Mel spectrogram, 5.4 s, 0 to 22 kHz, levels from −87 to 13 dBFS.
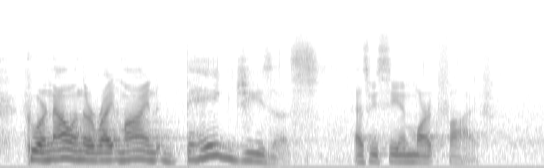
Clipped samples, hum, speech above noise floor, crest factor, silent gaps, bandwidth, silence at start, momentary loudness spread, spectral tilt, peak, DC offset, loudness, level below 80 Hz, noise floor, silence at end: under 0.1%; none; 30 dB; 20 dB; none; 15.5 kHz; 0 s; 18 LU; -7 dB/octave; -24 dBFS; under 0.1%; -43 LUFS; -88 dBFS; -73 dBFS; 0.7 s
